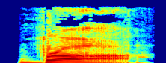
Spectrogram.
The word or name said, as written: brawlys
